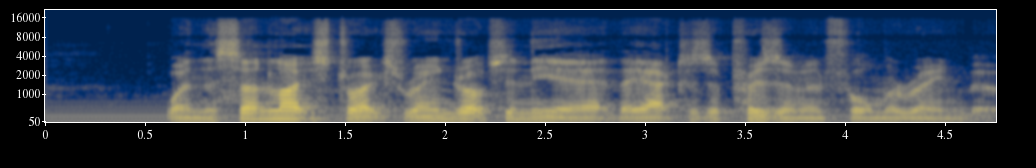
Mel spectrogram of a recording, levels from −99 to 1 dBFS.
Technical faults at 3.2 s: mains hum

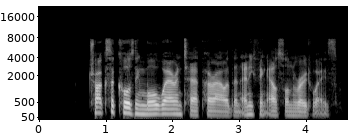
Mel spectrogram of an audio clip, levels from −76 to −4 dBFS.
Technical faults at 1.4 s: low-delay AAC compression; AAC frame loss with muting

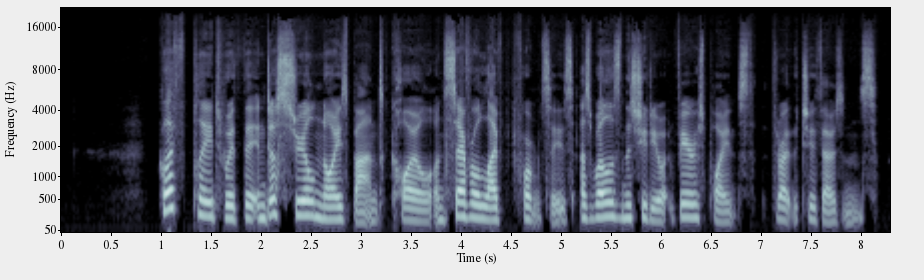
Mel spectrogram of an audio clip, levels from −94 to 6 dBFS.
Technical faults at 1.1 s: hard clipping

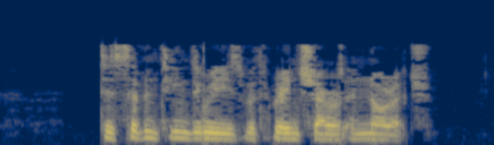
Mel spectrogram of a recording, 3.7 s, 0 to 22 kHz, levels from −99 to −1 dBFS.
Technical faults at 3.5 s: transcoding between lossy codecs

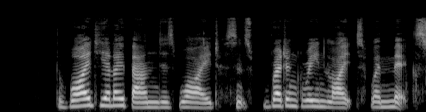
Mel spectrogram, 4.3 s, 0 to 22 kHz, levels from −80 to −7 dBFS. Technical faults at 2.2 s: MP3 compression

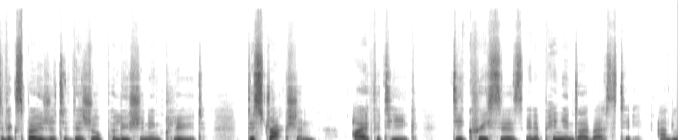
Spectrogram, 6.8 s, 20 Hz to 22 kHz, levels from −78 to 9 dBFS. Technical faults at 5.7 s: none

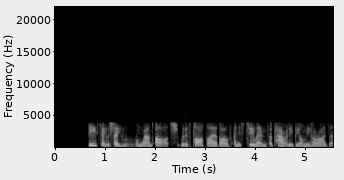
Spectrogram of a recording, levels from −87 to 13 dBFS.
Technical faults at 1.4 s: G.729 codec; VoIP packet loss concealed by the speech codec

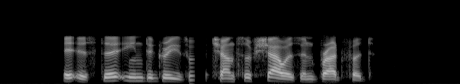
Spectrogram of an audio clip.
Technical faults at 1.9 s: packet loss with pitch repetition

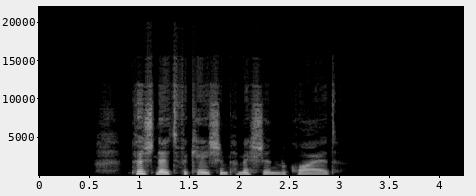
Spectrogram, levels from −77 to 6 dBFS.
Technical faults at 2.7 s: Opus compression

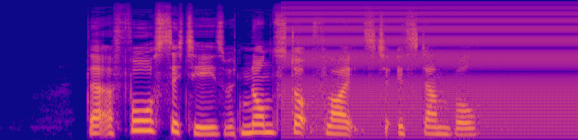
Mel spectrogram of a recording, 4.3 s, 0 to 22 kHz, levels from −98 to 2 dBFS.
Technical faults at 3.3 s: DECT cordless phone buzz

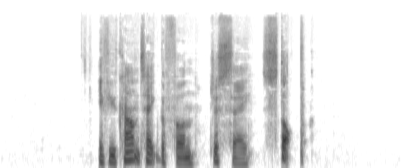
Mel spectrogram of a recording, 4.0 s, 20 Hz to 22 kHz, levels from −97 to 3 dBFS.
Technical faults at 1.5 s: none

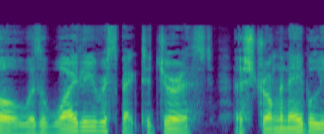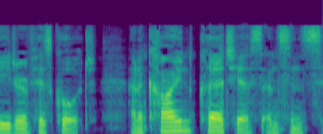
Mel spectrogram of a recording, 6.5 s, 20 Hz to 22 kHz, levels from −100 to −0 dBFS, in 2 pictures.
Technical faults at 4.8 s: AAC compression

